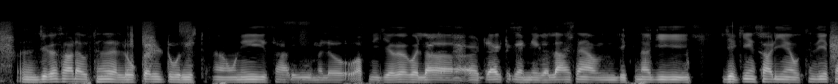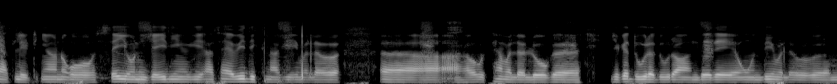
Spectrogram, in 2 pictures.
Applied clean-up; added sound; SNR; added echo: neural mask model Resemble Enhance denoiser.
